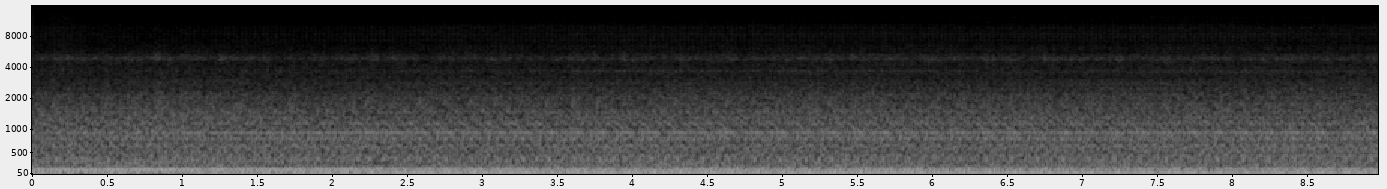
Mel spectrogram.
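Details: 2003 Stewart & Stevenson M1078 military truck diesel cold start on a cool morning, transmission in neutral: steady, deep idle with an even low drone and no knocks or misses; a healthy cold-start idle.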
